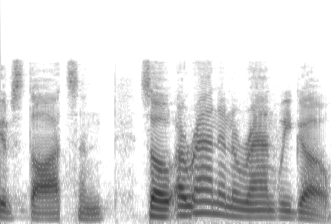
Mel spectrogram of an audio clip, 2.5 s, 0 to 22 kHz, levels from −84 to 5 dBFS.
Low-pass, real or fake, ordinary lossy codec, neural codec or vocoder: 7.2 kHz; fake; Opus, 64 kbps; codec, 16 kHz, 0.5 kbps, X-Codec, HuBERT features, trained on LibriSpeech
